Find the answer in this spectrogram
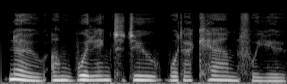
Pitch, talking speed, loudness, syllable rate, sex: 185 Hz, 210 wpm, -17 LUFS, 4.2 syllables/s, female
